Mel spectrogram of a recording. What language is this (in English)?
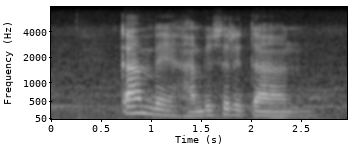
Tsonga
